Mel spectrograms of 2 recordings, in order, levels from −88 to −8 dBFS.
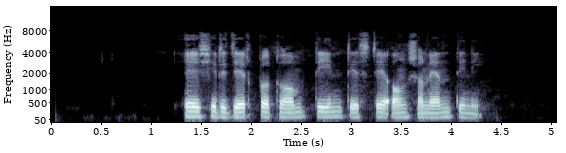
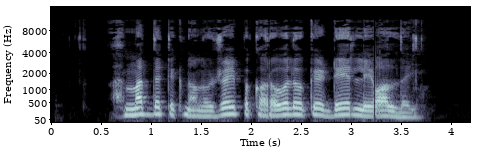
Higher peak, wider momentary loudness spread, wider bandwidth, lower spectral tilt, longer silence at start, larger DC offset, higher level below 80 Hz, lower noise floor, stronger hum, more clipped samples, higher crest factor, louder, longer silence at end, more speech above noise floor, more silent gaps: first, -2 dBFS vs -6 dBFS; about the same, 8 LU vs 9 LU; second, 7.8 kHz vs 11.5 kHz; about the same, -6.5 dB/octave vs -5.5 dB/octave; first, 1.35 s vs 0.6 s; neither; first, -56 dBFS vs -64 dBFS; first, -81 dBFS vs -60 dBFS; neither; neither; about the same, 18 dB vs 20 dB; first, -19 LUFS vs -26 LUFS; first, 0.75 s vs 0.5 s; first, 63 dB vs 34 dB; neither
